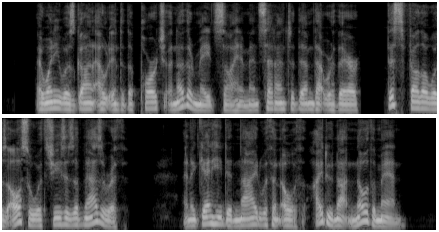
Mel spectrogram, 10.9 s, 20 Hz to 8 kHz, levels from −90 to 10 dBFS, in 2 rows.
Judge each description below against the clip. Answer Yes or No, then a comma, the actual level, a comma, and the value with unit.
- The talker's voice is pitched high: No, low, 110 Hz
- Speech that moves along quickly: Yes, fast, 225 wpm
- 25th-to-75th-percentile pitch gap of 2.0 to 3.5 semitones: Yes, average, 3.1 semitones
